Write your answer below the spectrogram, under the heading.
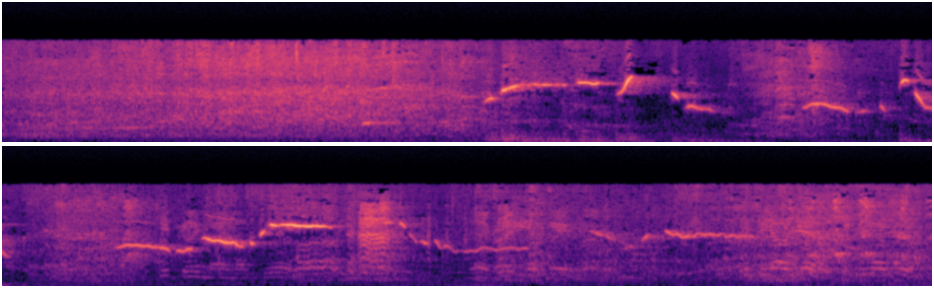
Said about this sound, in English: I will now whistle the soliloquy from Hamlet.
